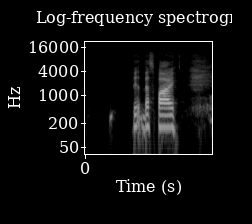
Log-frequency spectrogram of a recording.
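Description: A single sneeze: a couple of sharp catching breaths, then a loud voiced burst trailing into a soft, hissy exhale, with no talking around it.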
